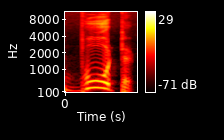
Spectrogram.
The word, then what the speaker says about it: boat: ठीक है, जैसे आप लोग यहाँ पढ़िएगा BOAT, तो क्या पढ़ेंगे दोस्तों, बोट। ठीक है, यहाँ पे दोस्तों ए साइलेंट होगा।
